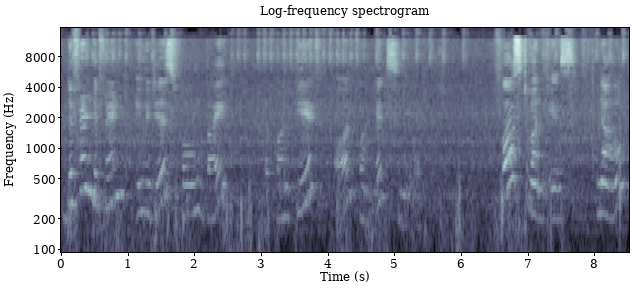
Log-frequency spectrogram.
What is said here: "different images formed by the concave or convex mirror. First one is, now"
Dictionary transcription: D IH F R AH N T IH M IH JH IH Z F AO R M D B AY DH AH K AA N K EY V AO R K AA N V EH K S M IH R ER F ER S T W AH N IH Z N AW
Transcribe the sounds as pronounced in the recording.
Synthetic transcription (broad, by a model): D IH F R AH N T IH M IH JH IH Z F AO R M D B AY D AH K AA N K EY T AO R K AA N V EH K S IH L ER F ER S T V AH N IH Z N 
